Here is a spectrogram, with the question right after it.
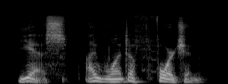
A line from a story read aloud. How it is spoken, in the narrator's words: he answered firmly, after a brief pause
